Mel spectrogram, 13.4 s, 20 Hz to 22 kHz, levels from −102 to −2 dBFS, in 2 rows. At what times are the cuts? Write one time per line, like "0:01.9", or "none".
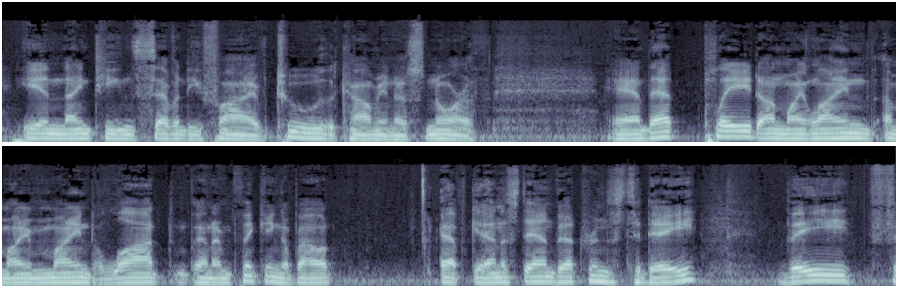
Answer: none

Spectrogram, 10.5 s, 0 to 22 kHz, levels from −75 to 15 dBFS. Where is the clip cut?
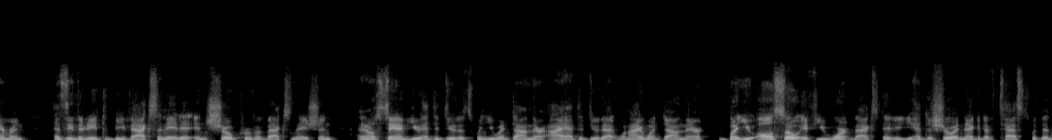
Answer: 0:07.1

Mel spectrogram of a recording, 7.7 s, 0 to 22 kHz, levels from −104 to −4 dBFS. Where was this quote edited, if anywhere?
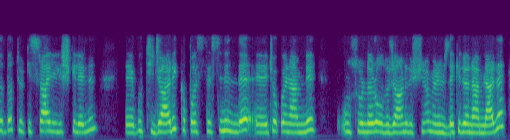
none

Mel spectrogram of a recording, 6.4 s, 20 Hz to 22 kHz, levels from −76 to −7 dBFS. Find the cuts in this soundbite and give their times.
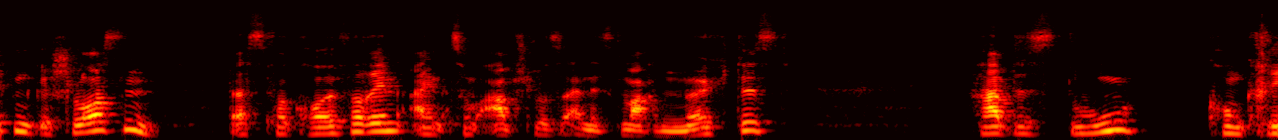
0:01.3
0:02.2
0:03.1

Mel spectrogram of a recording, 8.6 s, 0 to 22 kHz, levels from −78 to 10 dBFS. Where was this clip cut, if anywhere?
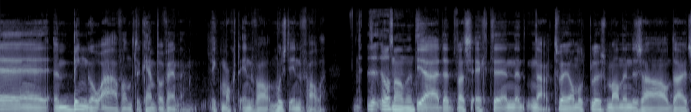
0:01.7
0:04.9
0:06.5

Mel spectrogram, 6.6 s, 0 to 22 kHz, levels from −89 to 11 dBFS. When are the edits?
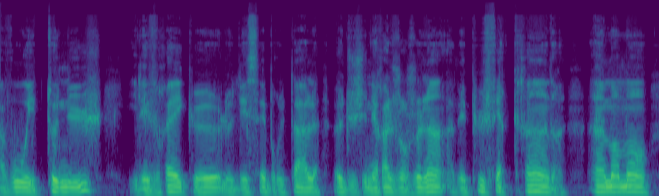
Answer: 0:03.3

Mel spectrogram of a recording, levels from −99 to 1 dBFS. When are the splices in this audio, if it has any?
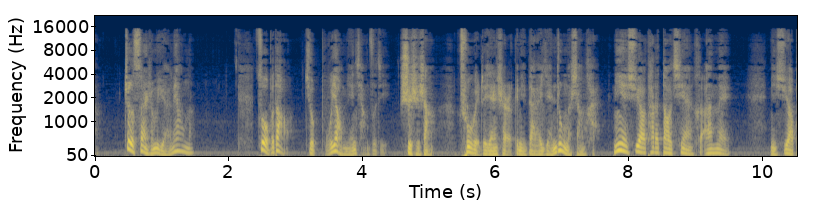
0:02.4
0:04.5
0:07.7

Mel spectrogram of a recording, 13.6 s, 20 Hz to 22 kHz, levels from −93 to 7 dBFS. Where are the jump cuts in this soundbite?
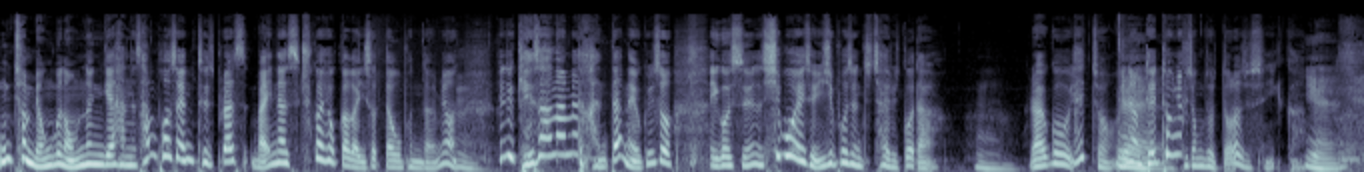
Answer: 0:02.1
0:03.0
0:05.8
0:07.1
0:09.0
0:10.7
0:11.8

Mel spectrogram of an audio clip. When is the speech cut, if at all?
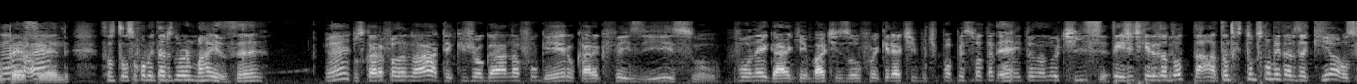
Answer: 0:03.5
0:07.3

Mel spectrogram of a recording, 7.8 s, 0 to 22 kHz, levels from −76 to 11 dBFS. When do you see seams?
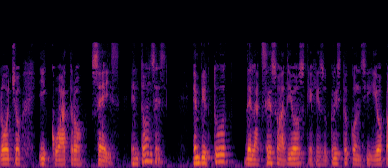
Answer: none

